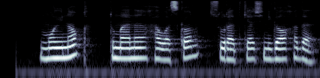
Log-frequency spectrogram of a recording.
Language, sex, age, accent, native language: Uzbek, male, 25-34, Toshkent viloyati, Uzbek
